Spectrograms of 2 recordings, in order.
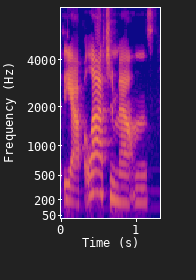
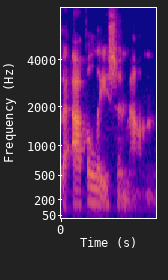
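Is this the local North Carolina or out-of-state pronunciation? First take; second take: local; out-of-state. First: It uses the local North Carolina pronunciation. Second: It uses the out-of-state pronunciation. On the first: This is how people in the state say it. "I'm from North Carolina, so we pronounce it" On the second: This is how people from elsewhere say it. "From people from out of state"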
